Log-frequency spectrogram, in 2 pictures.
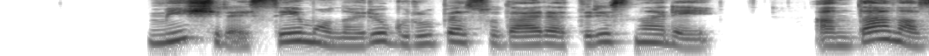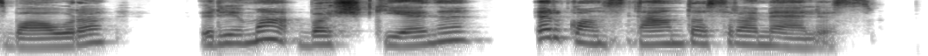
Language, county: Lithuanian, Vilnius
